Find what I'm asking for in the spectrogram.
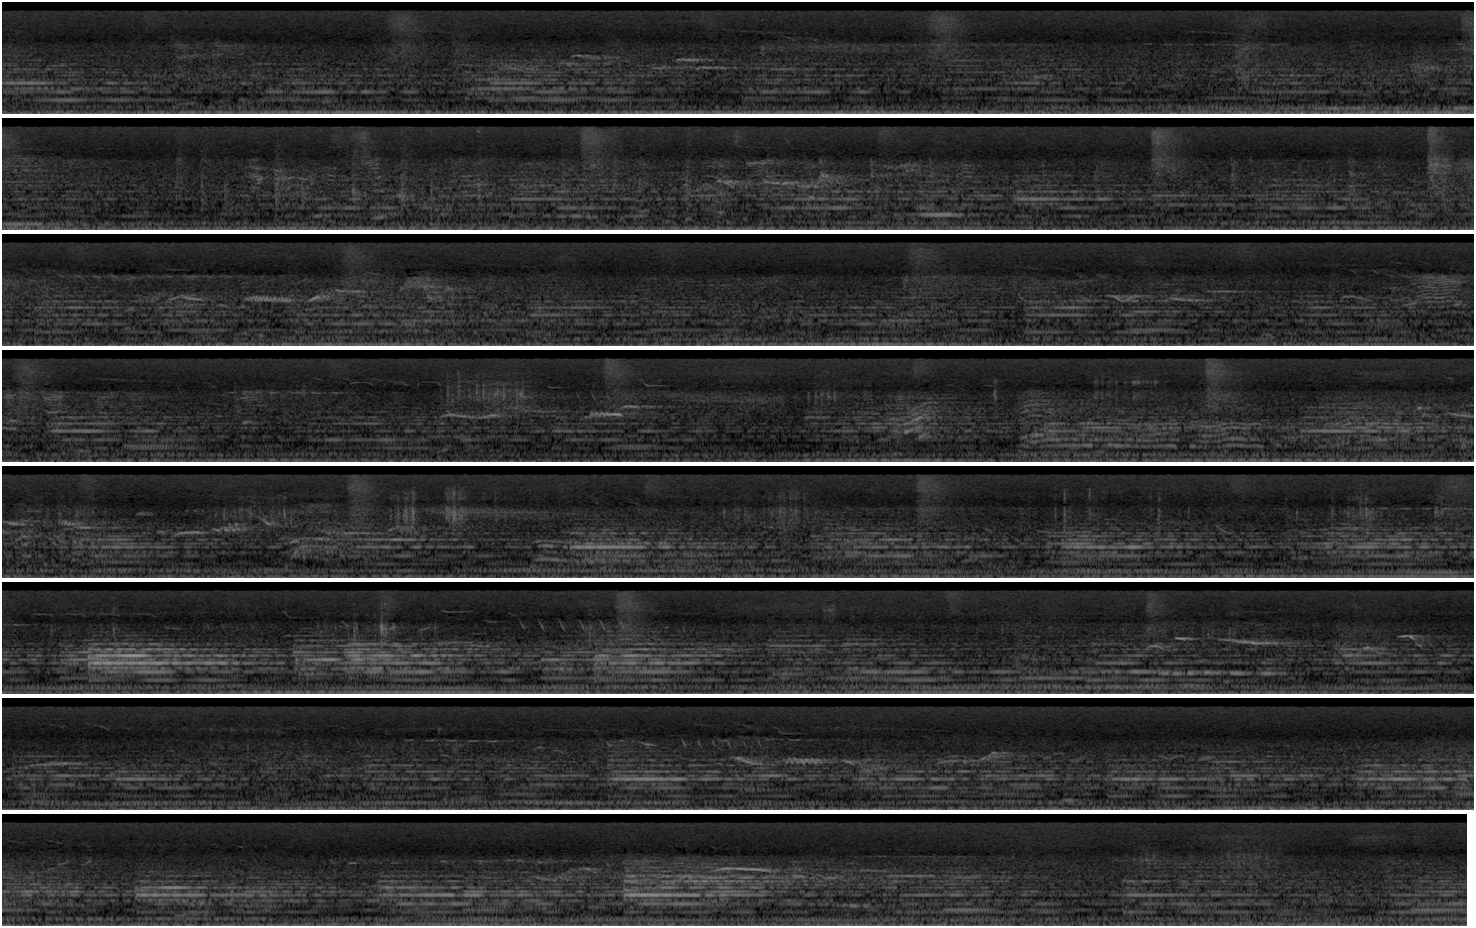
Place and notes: osnabrück, schlosspark, schüler und glocken
project: social ambiences/ listen to the people - in & outdoor nearfield recordings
